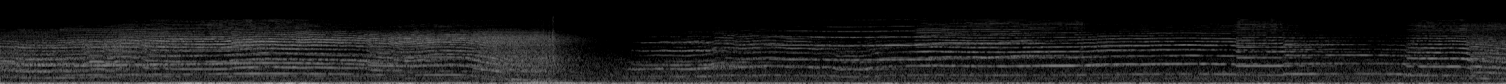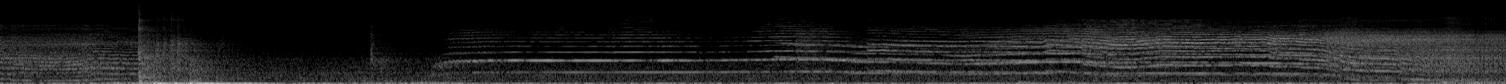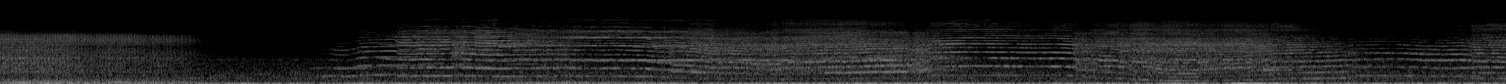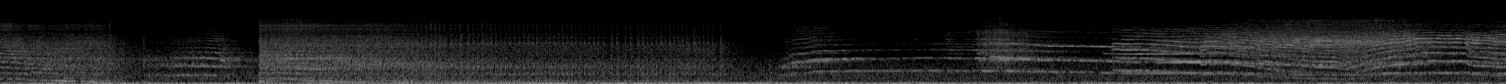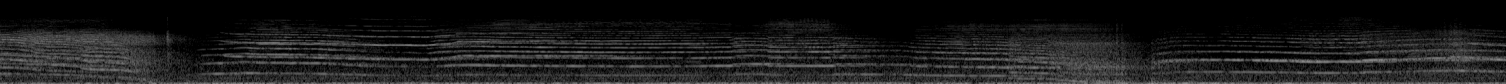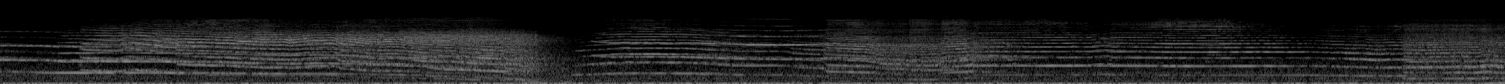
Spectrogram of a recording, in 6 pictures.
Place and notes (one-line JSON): {"title": "Krügerstraße, Mannheim, Deutschland - Favourite door A 2", "date": "2021-07-30 14:10:00", "description": "Same door as A1 but recorded with a Sound Devices 702 field recorder and a modified Crown - SASS setup incorporating two Sennheiser mkh 20 microphones.", "latitude": "49.45", "longitude": "8.52", "altitude": "94", "timezone": "Europe/Berlin"}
